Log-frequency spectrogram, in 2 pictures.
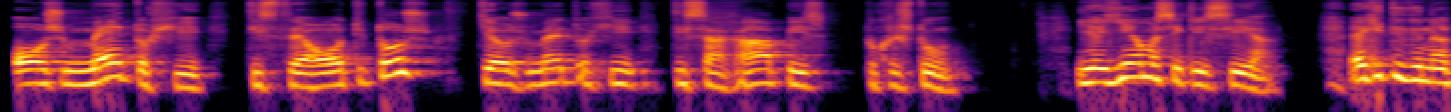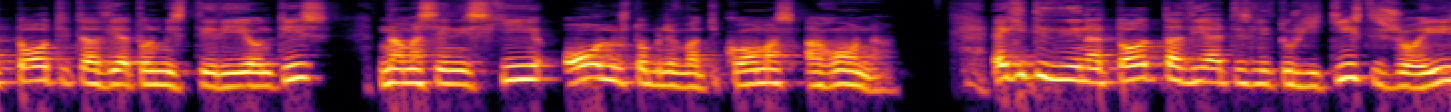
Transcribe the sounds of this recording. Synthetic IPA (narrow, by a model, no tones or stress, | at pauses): o̞zme̞t̪o̞çit̪isθe̞o̞t̪it̪o̞s | ce̞o̞zme̞t̪o̞çit̪isɐɣɐpis | t̪uxɾist̪u | iɐʝiɐmɐse̞klisiɐ̰ | e̞çit̪iðinɐt̪o̞t̪it̪ɐðiɐt̪o̞nmist̪iɾio̞nt̪is | nɐmɐse̞nisçio̞lust̪o̞mbne̞vmɐt̪i̥ko̞mɐsɐɣo̞nɐ | e̞çit̪iðinɐt̪o̞t̪it̪ɐðiɐt̪izlit̪uɾʝicist̪izo̞i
